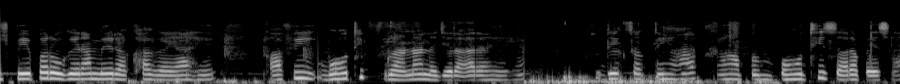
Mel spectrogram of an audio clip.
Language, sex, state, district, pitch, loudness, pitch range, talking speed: Hindi, female, Chhattisgarh, Sarguja, 225 Hz, -22 LUFS, 205-250 Hz, 160 wpm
